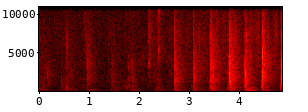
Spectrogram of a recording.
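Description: Hurried footsteps cross a factory floor: many quick, regular thuds in a steady rhythm that grow noticeably louder over the second half, with no voices.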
